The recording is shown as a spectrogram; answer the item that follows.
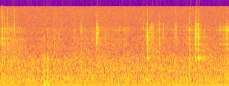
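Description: Very quiet, soft rubbing of a cloth rag pressed over a vinyl chassis wrap, with a few faint ticks, over a steady low hum.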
